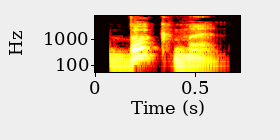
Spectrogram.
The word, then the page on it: bookman: British English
